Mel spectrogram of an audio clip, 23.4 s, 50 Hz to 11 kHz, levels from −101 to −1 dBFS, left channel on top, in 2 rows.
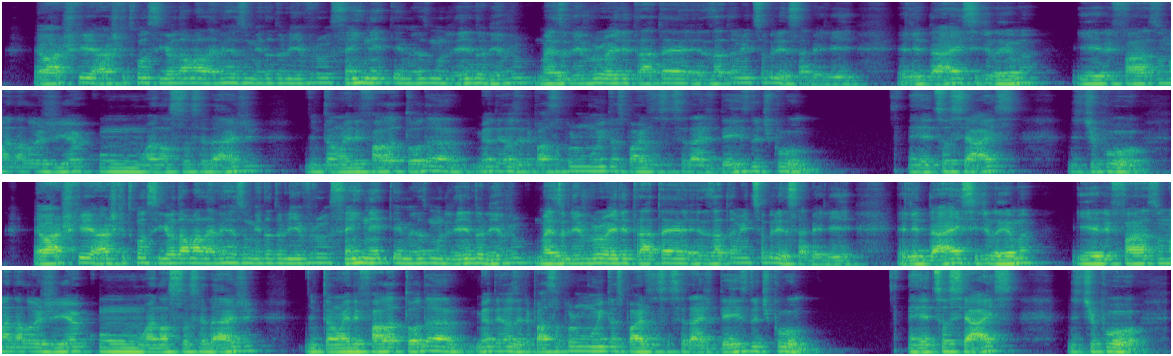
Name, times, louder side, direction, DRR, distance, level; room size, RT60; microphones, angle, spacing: voice 1, 0.3-10.3 10.7-14.3 14.7-19.8 20.8-23.2, right 5 dB, 60° right, 0.4 m, -26 dB
2.4 x 2.4 x 3.8 m
head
